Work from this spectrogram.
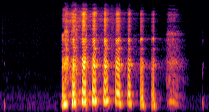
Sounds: Laughter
